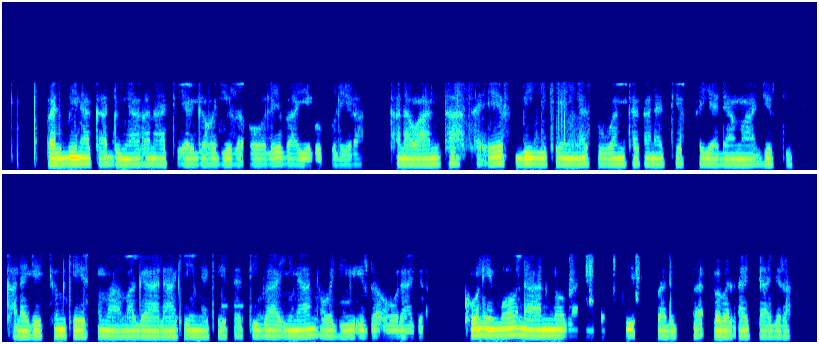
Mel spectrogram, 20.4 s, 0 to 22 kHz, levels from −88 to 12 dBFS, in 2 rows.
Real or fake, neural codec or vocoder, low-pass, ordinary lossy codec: real; none; 3.6 kHz; Opus, 64 kbps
